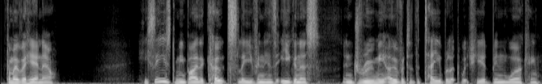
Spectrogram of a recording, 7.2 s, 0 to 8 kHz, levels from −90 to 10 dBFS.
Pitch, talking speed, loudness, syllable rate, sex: 130 Hz, 225 wpm, -18 LUFS, 6.3 syllables/s, male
